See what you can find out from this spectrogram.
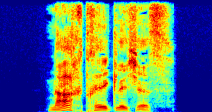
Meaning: strong/mixed nominative/accusative neuter singular of nachträglich
- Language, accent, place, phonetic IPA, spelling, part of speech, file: German, Germany, Berlin, [ˈnaːxˌtʁɛːklɪçəs], nachträgliches, adjective, De-nachträgliches.ogg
